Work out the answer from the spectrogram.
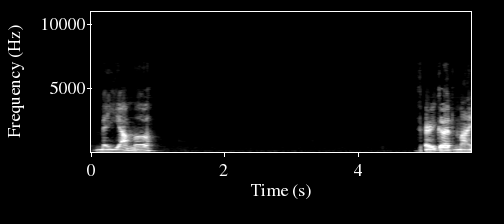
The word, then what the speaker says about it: llamo: Remember how to pronounce that double L is with a Y. Me llamo.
